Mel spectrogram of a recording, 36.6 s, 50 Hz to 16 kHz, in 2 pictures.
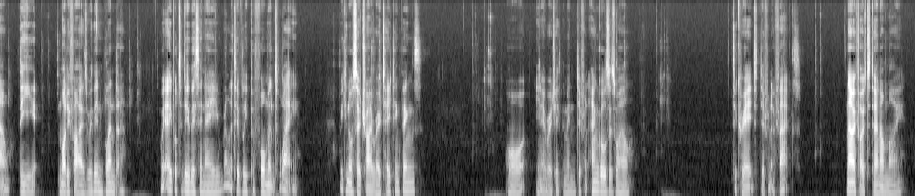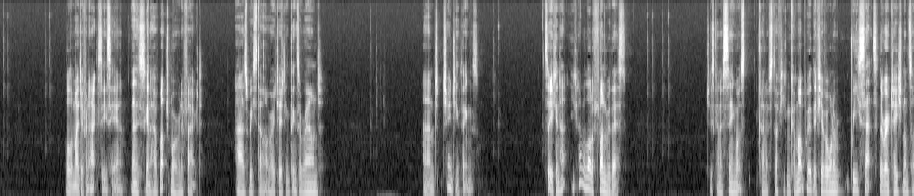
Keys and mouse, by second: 1.9 middle click, 2.6 g, 3.8 typing, 4.5 click, 5.3 r, 5.6 r, 6.8 click, 7.1-7.6 typing, 9.4 click, 9.6 r, 9.8 r, 12.3 drag, 12.7-13.0 drag, 13.2 r, 17.3 click, 20.2-20.6 drag, 20.6 middle click, 20.7 click, 20.8 middle drag, 20.9 shift+click, 21.1-21.5 drag, 21.5 r, 24.5-25.6 drag, 25.6 middle click, 26.4 r, 28.5-29.1 middle drag, 33.6 click, 34.2 click, 34.5 click, 35.3 click.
